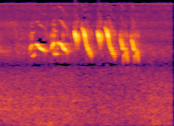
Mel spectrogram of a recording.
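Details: Coleiro singing the Baiano grego song style, a quick high phrase: a few slurred whistled notes, then a rhythmic series of sharp down-slurred chips, all within about one and a half seconds.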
